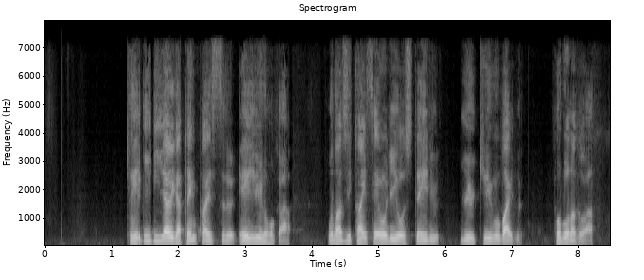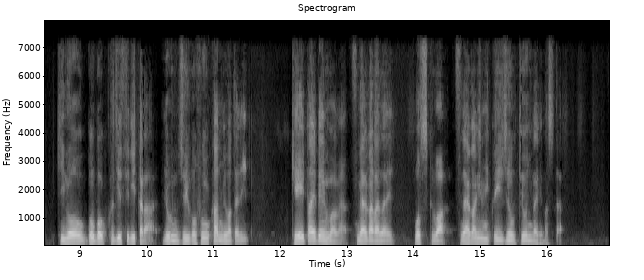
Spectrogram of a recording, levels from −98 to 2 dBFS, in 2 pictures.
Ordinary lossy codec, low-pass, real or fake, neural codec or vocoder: AAC, 48 kbps; 7.2 kHz; fake; codec, 16 kHz, 1 kbps, FreqCodec, larger model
